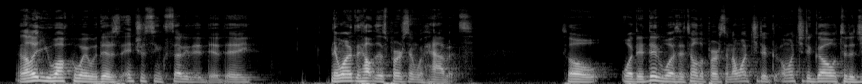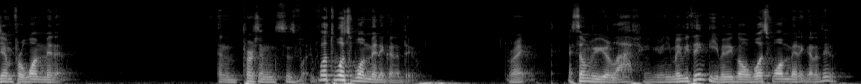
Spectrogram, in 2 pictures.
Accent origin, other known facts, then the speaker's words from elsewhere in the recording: Dominican Republic; I'm from Dominican Republic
